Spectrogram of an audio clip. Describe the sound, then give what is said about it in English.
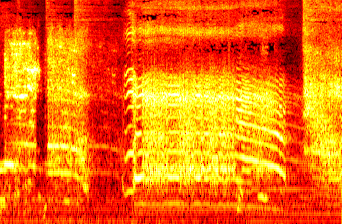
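A child screams loudly in several shrill, strained bursts, with brief breaks between them and the longest, most piercing wail in the middle. “See you on the next podcast. Scream.”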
